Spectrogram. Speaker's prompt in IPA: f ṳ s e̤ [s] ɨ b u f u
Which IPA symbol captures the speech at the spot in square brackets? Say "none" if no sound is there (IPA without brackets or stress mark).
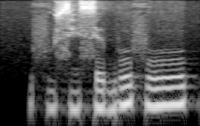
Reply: s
